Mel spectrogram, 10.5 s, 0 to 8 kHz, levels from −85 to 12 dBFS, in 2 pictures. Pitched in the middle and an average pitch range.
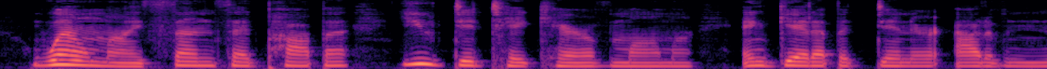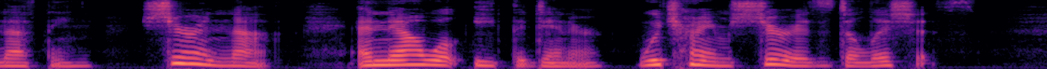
Yes: medium, 160 Hz; average, 3.3 semitones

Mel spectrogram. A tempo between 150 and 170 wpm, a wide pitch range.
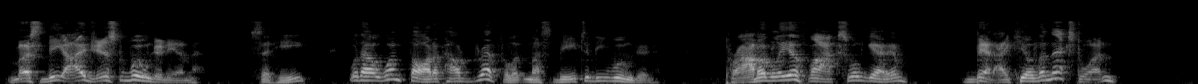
Yes: average, 160 wpm; wide, 8.1 semitones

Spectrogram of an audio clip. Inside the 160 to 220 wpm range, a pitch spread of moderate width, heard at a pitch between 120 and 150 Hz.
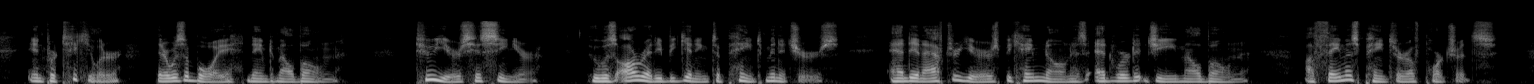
No: slow, 135 wpm; average, 3.7 semitones; medium, 140 Hz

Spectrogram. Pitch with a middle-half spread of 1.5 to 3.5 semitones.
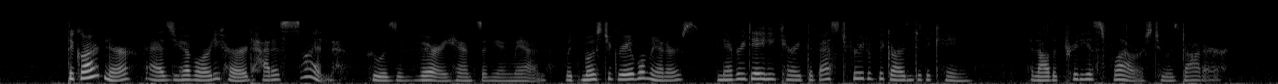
No: average, 4.3 semitones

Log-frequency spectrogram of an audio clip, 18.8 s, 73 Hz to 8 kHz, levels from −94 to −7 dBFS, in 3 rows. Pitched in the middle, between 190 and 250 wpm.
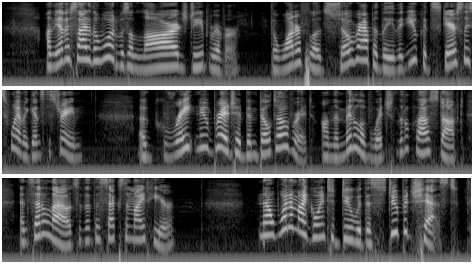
No: high, 245 Hz; average, 195 wpm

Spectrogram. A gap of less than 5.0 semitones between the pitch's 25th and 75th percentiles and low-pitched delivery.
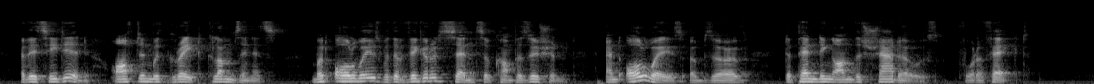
No: average, 5.3 semitones; low, 120 Hz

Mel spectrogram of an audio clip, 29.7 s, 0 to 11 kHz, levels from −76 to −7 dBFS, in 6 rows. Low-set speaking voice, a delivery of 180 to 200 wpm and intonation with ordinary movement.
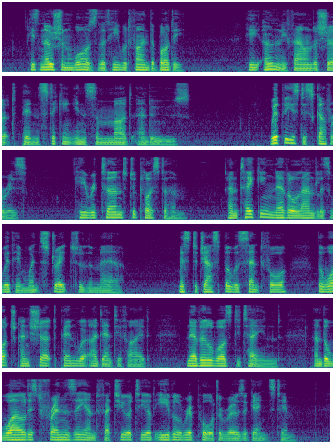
No: low, 105 Hz; slow, 135 wpm; average, 4.6 semitones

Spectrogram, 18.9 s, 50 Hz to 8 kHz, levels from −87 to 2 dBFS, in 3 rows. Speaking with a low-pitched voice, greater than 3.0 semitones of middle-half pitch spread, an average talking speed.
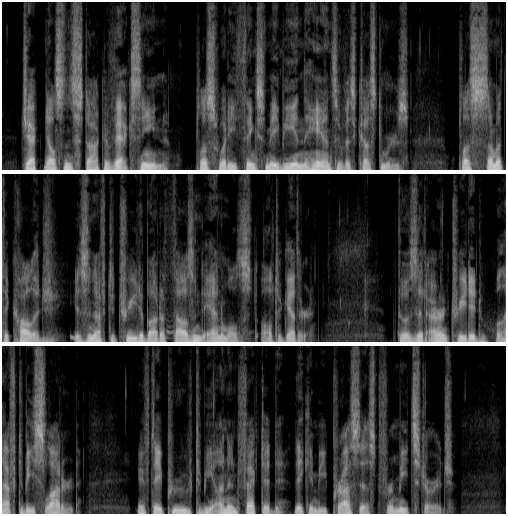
Yes: low, 110 Hz; average, 3.8 semitones; average, 170 wpm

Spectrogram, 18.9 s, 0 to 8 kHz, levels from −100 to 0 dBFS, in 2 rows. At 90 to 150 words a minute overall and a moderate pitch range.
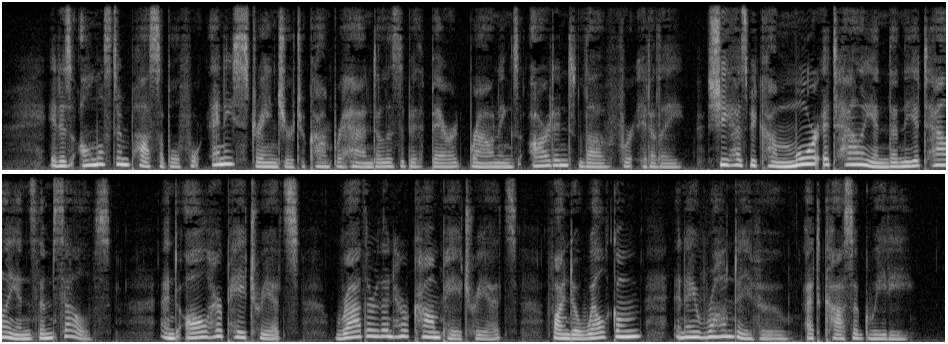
No: average, 140 wpm; wide, 5.8 semitones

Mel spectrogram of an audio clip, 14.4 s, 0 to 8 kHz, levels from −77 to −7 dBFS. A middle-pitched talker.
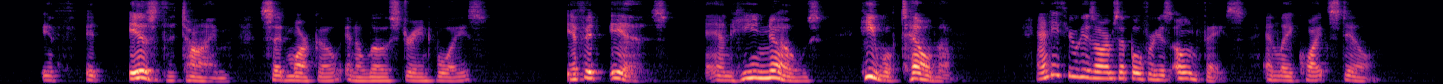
Yes: medium, 155 Hz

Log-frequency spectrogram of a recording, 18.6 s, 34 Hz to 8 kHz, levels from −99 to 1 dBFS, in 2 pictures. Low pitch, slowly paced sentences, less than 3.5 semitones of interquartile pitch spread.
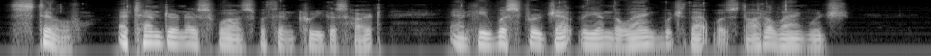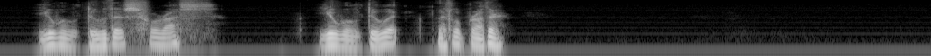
Yes: low, 100 Hz; slow, 100 wpm; narrow, 2.6 semitones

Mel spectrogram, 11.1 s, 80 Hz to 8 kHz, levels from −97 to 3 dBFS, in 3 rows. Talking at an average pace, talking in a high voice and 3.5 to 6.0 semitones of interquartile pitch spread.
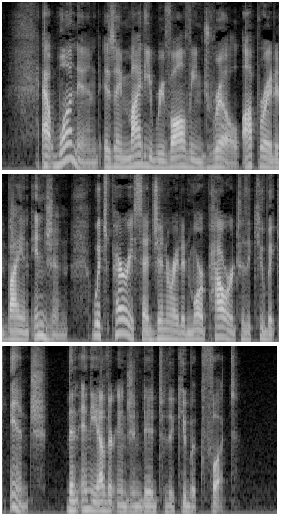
No: average, 170 wpm; low, 110 Hz; average, 4.7 semitones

